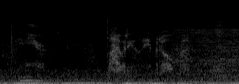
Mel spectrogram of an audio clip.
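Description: A woman whispering in two short stretches, over a steady low hum.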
